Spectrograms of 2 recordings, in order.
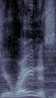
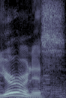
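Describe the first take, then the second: First: It sounds like the phrase 'your anus'. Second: It begins with a sound like 'urine'. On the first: It is said to be funny. "Uranus is hilarious" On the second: It is only a little funny. "it sounds like you're saying urine"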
